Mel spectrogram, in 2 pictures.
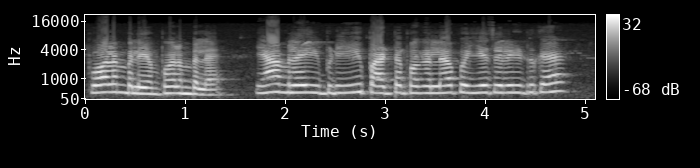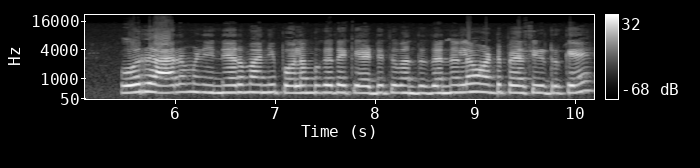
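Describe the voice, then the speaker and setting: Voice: extremely high pitch, level tone, normal speed, sharp tone. Someone voicing a bossy nosy village granny. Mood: scolding. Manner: scolding, prying, lecturing. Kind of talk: cartoon voice acting.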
